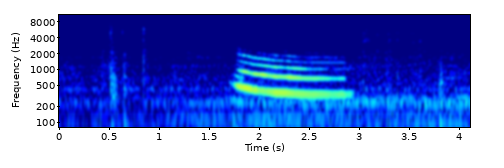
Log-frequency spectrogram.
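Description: One drawn-out animal call, about a second long, sliding down in pitch.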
